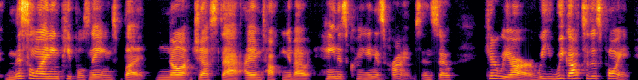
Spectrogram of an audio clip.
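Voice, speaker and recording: Speaking at a medium pitch, a woman who does psychic readings chats informally with her audience, wandering from point to point and leaning on "like" and "right?" Her accent is a patchwork gathered from many different places.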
